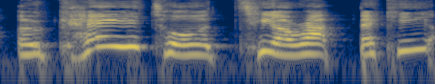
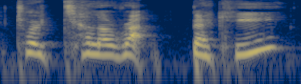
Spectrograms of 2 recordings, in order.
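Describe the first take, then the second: First: Mocking taunt. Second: Said in the usual way. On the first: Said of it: "And I was like". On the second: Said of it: "I called it".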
